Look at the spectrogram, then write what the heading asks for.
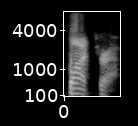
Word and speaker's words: Spotrac: And it's Spotrac.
